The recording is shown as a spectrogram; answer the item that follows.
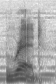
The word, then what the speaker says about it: read: would be understood as the past tense the pronunciation of red but not its spelling would change to red as in the color Wikipedia the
